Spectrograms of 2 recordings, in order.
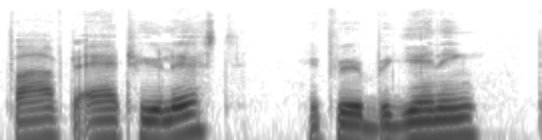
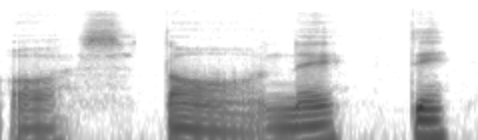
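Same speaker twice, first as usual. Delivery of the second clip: very slow, careful "Adayostanehti"; teacher drawing out "Adayostanehti" syllable by syllable; slow demo; much slower than usual. Shown as a demonstration. Teacher to Cherokee learners, slow careful demo. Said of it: "It's pronounced like this".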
